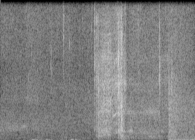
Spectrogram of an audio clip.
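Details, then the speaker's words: Suzuki Sierra that floated in a deep river, hydrolocked: uneven labouring low thumps, then a harsh burst as the engine cranks against water in the cylinders with the spark plugs still in; owner fears a bent rod. "right oh uhoh that sounded bad that sounded like it tried to compress that sound like bent a rod we should probably take the plugs out"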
